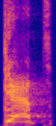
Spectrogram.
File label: "get", shouts; Best Service; Hyper Dance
